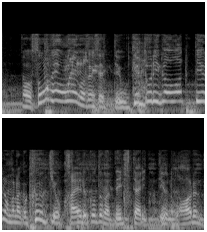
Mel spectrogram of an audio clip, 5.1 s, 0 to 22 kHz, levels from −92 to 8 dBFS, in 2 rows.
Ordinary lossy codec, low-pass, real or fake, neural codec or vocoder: none; none; fake; codec, 16 kHz, 16 kbps, FunCodec, trained on LibriTTS, 50 frames a second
